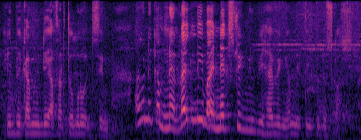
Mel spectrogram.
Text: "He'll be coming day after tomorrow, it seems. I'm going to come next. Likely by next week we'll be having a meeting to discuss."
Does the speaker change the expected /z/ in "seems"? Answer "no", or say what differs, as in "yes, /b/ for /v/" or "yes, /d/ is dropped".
yes, /z/ is dropped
